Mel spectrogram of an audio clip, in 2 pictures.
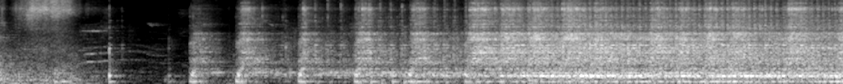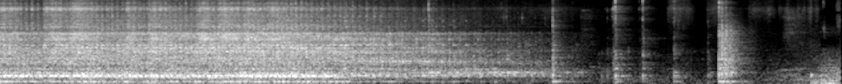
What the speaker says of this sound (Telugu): పై వైపున ఇంకొక కుట్టు వేసుకోవాలి.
